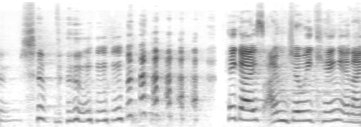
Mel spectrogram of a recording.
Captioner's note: laughs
